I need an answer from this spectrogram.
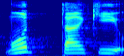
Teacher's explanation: Maka nunnya didengungkan karena nun sukun ya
